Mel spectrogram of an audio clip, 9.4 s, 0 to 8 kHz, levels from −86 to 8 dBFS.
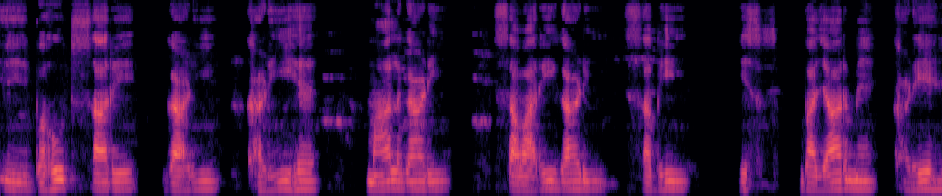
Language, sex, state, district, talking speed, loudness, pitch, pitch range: Hindi, male, Bihar, Jamui, 100 wpm, -30 LUFS, 125 Hz, 125-130 Hz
